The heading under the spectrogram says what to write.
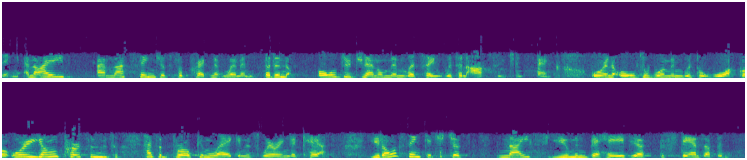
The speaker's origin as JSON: {"language": "English", "region": "New York", "country": "United States", "said": "especially in New York, I'm from New York and I visit there frequently"}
